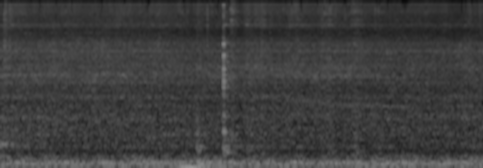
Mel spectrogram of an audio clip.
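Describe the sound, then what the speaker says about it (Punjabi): A leftover-dal paratha sizzles on a hot griddle while being cooked on both sides: a steady, close frying hiss with a brief louder flare near the middle. "ਇਸ ਤਰ੍ਹਾਂ ਆਪਾਂ ਹੁਣ ਇਹਨੂੰ ਦੋਨੋਂ ਸਾਈਡ ਤੋਂ ਸੇਕ ਲੈਣਾ"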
